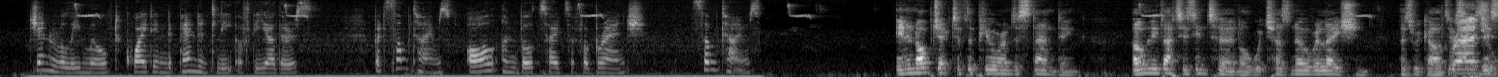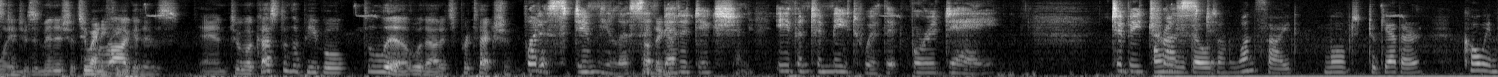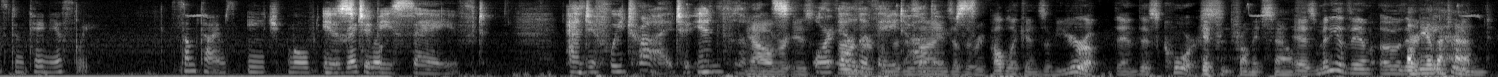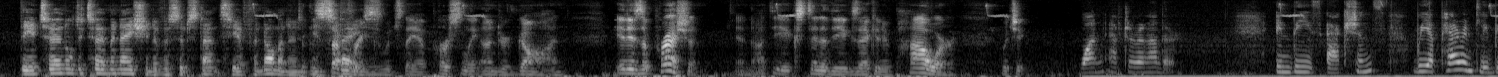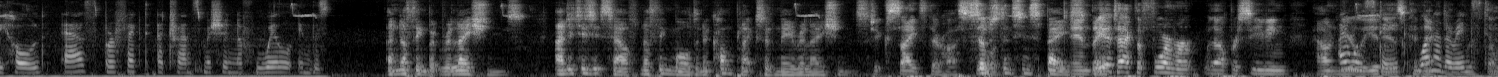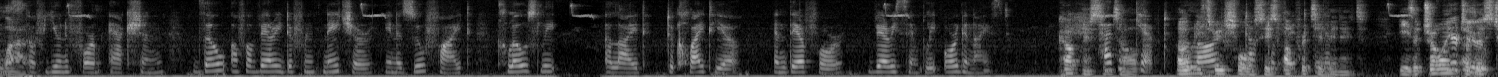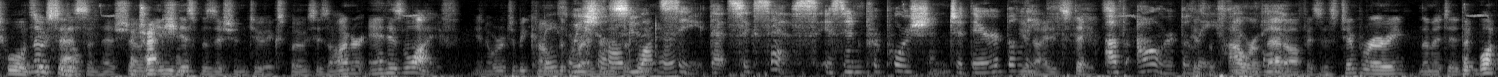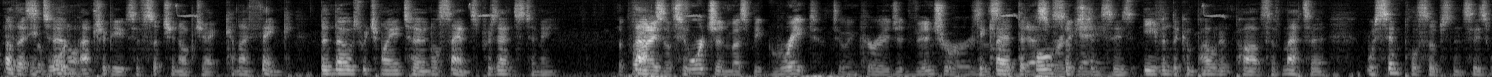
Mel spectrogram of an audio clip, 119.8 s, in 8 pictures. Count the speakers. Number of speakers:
4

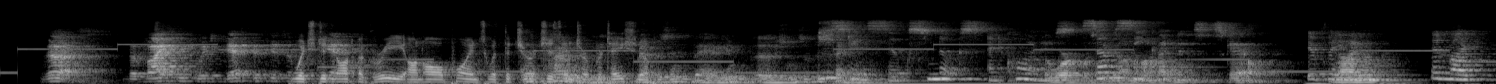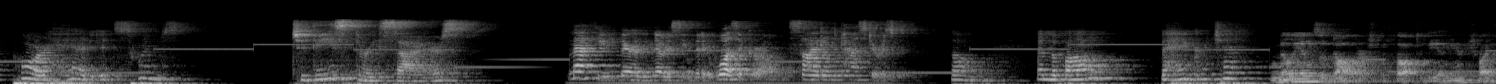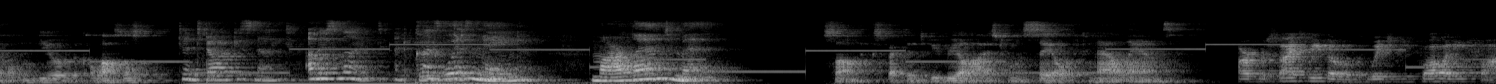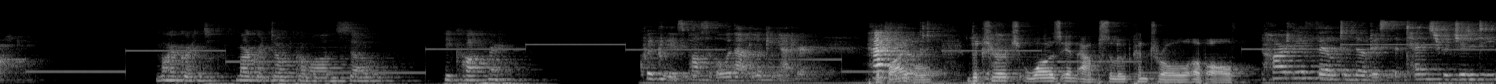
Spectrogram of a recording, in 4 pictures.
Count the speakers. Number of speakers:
8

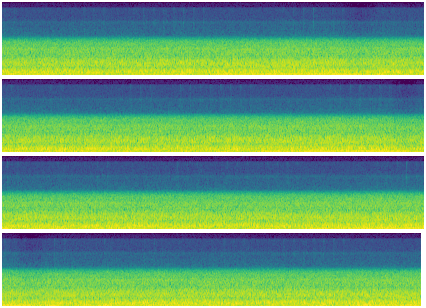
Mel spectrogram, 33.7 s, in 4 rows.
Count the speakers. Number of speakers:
0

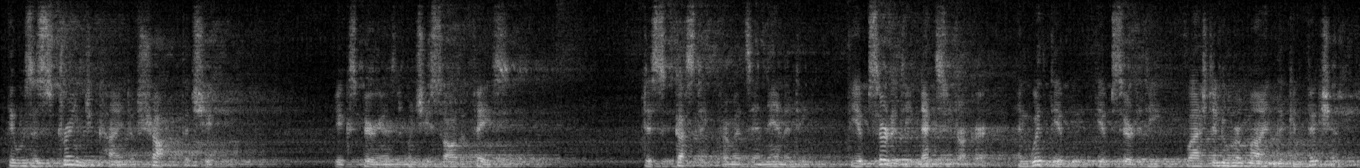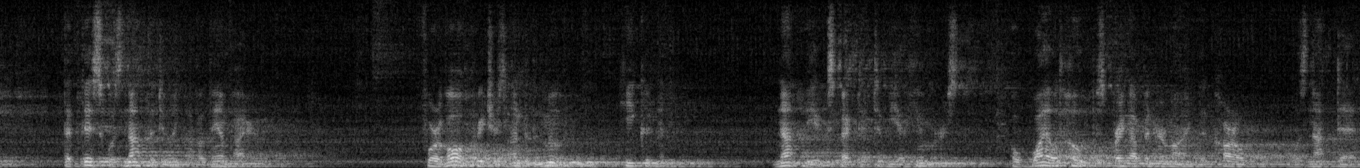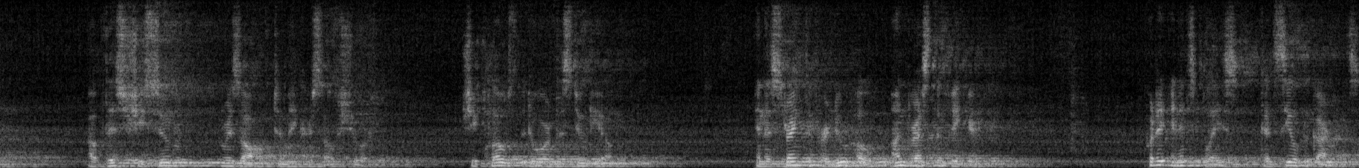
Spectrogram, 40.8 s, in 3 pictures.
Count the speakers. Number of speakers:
1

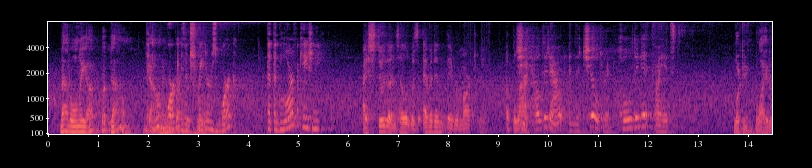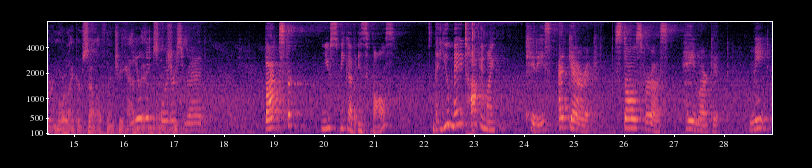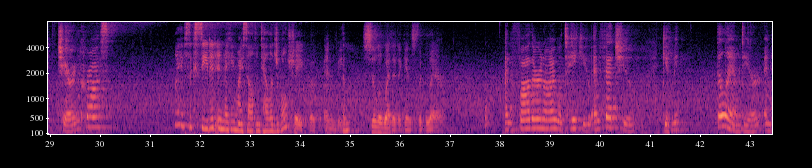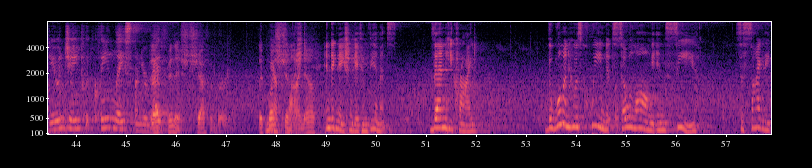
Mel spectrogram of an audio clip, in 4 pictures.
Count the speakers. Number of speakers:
4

